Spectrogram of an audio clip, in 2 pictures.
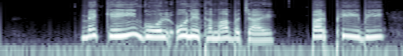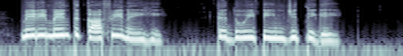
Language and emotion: Dogri, sad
